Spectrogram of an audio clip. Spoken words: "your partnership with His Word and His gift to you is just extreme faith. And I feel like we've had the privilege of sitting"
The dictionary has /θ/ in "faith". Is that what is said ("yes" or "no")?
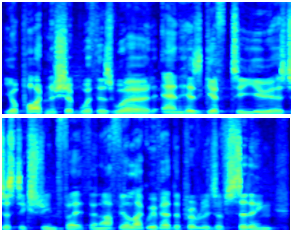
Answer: yes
